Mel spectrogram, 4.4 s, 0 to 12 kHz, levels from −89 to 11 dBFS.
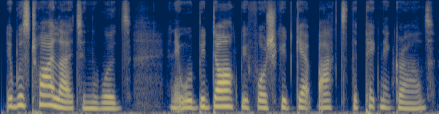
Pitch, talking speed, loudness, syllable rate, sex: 205 Hz, 275 wpm, -18 LUFS, 6.1 syllables/s, female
